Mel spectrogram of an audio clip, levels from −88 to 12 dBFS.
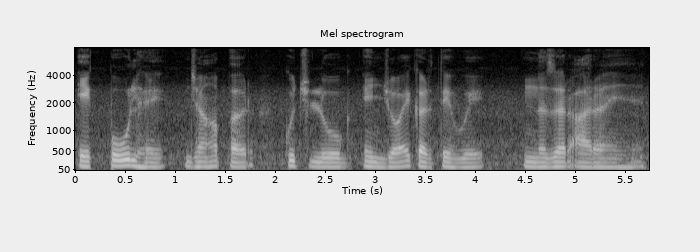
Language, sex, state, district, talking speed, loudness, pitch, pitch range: Hindi, male, Uttar Pradesh, Lalitpur, 145 wpm, -19 LUFS, 110 Hz, 105-120 Hz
